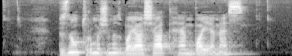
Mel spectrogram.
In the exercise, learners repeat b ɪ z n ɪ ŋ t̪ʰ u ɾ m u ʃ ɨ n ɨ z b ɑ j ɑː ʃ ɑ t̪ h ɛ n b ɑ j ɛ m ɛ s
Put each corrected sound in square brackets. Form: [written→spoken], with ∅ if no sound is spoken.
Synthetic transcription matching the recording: b ɪ z n ɪ ŋ t̪ʰ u ɾ m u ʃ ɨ [n→m] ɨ z b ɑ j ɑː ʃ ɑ t̪ h ɛ [n→m] b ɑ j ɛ m ɛ s

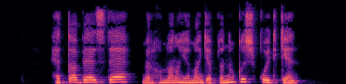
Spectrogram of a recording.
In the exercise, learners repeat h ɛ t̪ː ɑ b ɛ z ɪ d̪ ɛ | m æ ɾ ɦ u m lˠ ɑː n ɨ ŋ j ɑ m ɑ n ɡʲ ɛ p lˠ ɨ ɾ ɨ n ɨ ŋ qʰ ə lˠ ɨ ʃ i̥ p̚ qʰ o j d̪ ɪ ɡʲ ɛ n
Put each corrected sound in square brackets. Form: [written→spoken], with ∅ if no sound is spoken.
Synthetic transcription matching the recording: h ɛ t̪ː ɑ b ɛ z ɪ d̪ ɛ | m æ ɾ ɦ u m lˠ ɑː n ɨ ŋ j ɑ m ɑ n ɡʲ ɛ p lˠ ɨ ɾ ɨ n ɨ [ŋ→m] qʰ ə lˠ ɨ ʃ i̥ p̚ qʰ o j d̪ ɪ [ɡʲ→kʲ] ɛ n

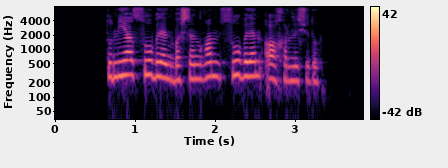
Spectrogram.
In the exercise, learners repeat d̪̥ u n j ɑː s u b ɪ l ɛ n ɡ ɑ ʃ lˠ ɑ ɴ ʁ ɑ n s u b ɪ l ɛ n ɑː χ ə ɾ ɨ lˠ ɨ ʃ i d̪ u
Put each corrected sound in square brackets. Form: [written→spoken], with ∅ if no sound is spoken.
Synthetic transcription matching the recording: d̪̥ u n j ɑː s u b ɪ l ɛ n [ɡ→b] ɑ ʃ lˠ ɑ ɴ ʁ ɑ n s u b ɪ l ɛ n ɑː χ ə ɾ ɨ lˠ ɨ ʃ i d̪ u

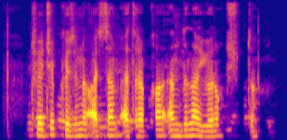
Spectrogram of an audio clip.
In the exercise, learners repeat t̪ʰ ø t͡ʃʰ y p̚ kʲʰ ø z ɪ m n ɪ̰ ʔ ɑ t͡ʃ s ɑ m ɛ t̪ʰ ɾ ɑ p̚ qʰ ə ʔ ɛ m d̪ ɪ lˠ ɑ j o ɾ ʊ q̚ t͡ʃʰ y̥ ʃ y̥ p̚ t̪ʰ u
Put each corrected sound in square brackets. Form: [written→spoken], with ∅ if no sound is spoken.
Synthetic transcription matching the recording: t̪ʰ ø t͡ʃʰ y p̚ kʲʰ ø z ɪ m n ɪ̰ ʔ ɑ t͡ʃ s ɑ m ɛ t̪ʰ ɾ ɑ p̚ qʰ [ə→ɑ] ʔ ɛ m d̪ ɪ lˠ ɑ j o ɾ ʊ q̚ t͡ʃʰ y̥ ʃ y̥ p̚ t̪ʰ u

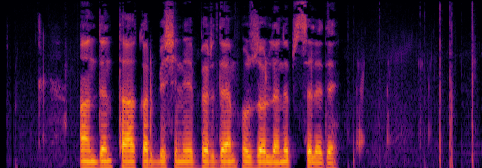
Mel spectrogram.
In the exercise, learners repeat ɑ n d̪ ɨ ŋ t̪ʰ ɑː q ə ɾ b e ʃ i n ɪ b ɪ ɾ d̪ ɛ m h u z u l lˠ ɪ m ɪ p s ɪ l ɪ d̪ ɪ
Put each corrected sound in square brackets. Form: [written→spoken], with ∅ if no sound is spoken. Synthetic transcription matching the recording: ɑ n d̪ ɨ [ŋ→n] t̪ʰ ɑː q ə ɾ b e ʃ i n ɪ b ɪ ɾ d̪ ɛ m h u z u [l→ɾ] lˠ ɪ [m→n] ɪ p s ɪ l ɪ d̪ ɪ

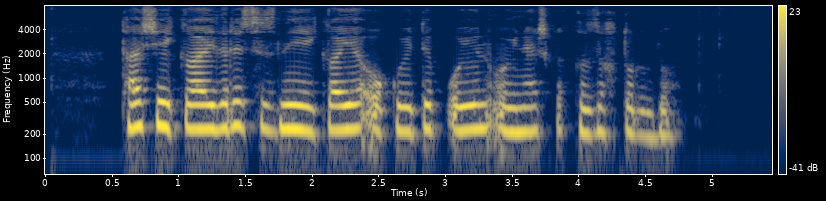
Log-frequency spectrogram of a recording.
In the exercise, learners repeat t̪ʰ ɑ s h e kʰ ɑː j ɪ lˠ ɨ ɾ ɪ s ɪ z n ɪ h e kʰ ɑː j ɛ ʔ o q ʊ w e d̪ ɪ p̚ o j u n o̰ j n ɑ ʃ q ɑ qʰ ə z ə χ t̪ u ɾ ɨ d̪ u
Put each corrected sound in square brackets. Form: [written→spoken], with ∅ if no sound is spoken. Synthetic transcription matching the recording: t̪ʰ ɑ [s→ʃ] h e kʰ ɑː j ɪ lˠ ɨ ɾ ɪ s ɪ z n ɪ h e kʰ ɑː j ɛ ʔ o q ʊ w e [d̪→t̪] ɪ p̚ o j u n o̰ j n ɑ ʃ q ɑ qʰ ə z ə χ t̪ u ɾ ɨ d̪ u

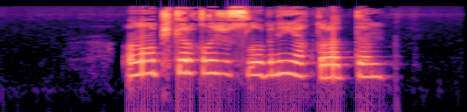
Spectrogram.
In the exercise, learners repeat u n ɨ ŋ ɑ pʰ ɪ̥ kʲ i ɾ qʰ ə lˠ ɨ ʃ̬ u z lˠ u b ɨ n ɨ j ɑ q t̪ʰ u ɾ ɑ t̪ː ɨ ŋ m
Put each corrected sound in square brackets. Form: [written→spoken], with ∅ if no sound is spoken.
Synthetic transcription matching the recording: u n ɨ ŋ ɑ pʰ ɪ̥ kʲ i ɾ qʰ ə lˠ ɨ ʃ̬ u [z→s] lˠ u b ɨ n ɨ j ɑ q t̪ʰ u ɾ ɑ t̪ː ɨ [ŋ→∅] m

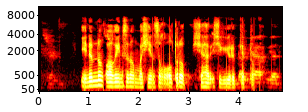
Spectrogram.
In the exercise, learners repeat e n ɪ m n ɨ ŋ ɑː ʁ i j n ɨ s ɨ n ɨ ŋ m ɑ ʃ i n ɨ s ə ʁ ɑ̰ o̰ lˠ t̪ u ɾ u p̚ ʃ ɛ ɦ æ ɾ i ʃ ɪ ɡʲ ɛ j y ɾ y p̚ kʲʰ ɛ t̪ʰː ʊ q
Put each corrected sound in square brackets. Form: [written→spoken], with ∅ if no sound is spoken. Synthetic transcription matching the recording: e n ɪ m n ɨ ŋ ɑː ʁ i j n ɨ s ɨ n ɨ ŋ m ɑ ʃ i n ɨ s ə ʁ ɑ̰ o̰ lˠ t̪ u ɾ u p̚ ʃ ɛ ɦ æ ɾ i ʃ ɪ ɡʲ ɛ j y ɾ y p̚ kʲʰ ɛ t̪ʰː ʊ q

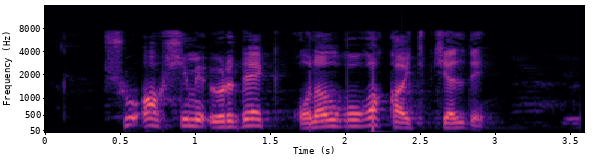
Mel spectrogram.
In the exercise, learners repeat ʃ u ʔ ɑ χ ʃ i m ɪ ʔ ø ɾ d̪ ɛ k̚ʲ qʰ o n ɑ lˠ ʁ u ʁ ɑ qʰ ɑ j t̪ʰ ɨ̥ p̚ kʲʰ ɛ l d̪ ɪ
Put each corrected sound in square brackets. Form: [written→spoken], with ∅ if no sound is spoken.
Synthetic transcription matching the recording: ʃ u ʔ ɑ χ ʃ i m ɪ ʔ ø ɾ d̪ ɛ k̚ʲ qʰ o n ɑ lˠ ʁ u ʁ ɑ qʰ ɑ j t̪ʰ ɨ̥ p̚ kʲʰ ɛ l d̪ ɪ

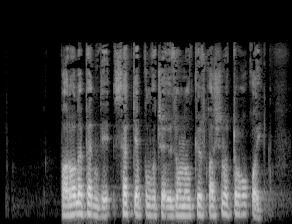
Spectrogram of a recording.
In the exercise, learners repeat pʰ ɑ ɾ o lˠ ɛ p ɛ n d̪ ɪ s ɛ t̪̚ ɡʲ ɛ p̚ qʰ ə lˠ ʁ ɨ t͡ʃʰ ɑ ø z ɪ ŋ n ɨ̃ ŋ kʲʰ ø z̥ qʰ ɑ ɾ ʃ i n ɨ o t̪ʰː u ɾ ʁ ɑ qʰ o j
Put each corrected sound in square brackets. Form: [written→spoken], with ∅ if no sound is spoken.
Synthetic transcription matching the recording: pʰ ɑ ɾ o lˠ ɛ p ɛ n d̪ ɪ s ɛ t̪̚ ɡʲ ɛ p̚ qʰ ə lˠ ʁ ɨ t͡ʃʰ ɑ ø z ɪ ŋ n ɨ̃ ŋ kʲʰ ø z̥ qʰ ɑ ɾ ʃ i n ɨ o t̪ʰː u ɾ ʁ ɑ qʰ o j

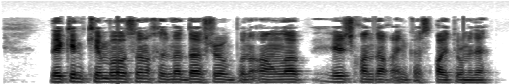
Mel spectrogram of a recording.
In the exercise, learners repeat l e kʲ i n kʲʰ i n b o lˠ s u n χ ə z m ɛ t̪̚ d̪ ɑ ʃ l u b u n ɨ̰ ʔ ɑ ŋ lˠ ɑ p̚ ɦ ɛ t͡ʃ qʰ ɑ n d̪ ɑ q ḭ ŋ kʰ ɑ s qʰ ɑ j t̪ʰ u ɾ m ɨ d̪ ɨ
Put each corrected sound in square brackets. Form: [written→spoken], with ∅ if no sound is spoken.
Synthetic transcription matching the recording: l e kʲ i n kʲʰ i [n→m] b o lˠ s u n χ ə z m ɛ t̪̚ d̪ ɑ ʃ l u b u n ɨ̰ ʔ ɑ ŋ lˠ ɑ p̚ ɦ [ɛ→e] t͡ʃ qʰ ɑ n d̪ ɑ q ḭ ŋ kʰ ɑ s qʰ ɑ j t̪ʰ u ɾ m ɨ d̪ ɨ

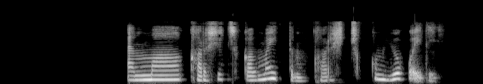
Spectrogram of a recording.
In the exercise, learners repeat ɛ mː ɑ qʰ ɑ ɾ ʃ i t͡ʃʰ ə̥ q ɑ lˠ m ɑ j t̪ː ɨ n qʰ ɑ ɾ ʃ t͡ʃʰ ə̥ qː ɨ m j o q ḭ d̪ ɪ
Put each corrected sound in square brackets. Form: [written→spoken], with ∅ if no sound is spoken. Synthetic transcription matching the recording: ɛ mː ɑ qʰ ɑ ɾ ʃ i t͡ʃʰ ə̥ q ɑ lˠ m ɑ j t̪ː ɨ [n→m] qʰ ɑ ɾ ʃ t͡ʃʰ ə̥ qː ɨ m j o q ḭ d̪ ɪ

